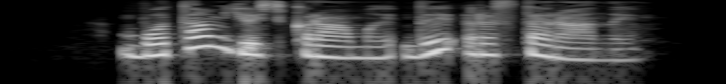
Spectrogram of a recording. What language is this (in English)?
Belarusian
